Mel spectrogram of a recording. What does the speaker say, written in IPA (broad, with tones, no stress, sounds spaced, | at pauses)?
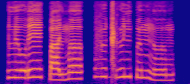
lʲ oː˦ ɾ eː˥ k͡p aː˩ lʲ m ɐː˦ | v ʉ˥ ɡ͡ǁ ʉː˥ ɲ k͡p ʉ˦ m n ɵː˩ m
